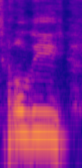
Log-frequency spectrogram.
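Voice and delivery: high-pitched yell, calling out far. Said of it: "he yells out at Jay".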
